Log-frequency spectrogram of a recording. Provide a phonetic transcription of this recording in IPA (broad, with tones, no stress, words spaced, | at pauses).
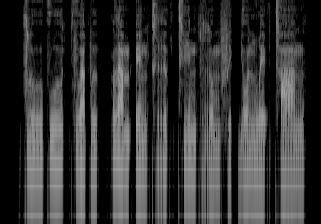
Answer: kluː˧kwuː˥˩t̚fu˧a̯pɯ˦˥k̚ | la˦˥m ʔe˧nkʰrɯ˥˩k̚ tʰi˥˩npro˧mfi˨˩t̚ jo˦˥nwe˨˩ʔ tʰa˦˥n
